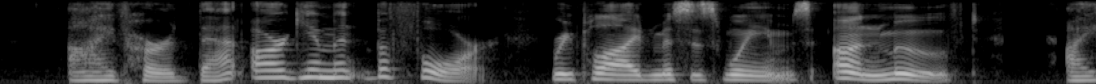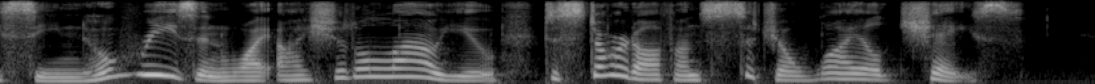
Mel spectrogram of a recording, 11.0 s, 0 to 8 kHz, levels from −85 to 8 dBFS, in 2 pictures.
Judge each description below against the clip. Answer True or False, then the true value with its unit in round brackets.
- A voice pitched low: False (175 Hz)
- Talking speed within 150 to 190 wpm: False (140 wpm)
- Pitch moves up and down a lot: True (8.2 semitones)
